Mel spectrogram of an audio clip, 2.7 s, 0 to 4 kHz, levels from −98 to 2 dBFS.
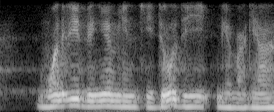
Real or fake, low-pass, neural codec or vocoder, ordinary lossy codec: fake; 3.6 kHz; codec, 16 kHz, 1.1 kbps, Voila-Tokenizer; Opus, 64 kbps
